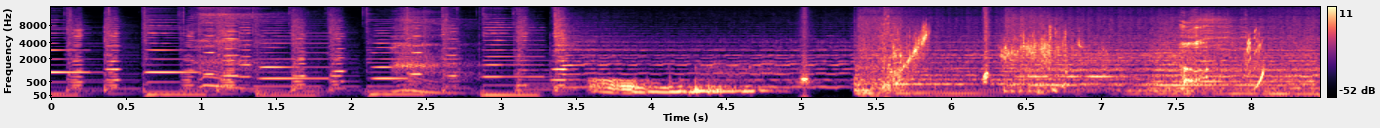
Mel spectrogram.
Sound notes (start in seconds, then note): 0.2 romantic music playing; 2.2 both sighing; 3.8 tense music playing; 5.7 gagging; 5.7 ominous music playing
